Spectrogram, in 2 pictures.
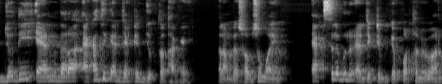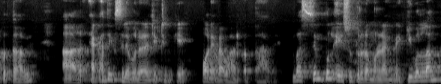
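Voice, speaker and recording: A man teaching English grammar for exam preparation, explaining each option step by step, often checking in with "right?", and reading example sentences slowly. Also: medium pitch, a little mellow, reverberant. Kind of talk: exam-prep grammar lesson.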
